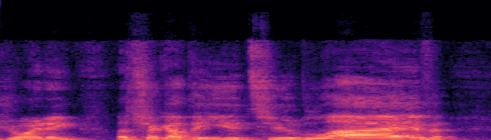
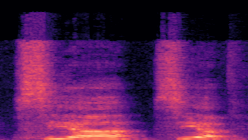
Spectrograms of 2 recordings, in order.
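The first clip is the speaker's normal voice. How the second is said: louder, higher, bright; called greeting; 5 semitones higher, 7 dB louder than usual. Real, not acted. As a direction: call the greeting out. Reading Hungarian greeting.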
